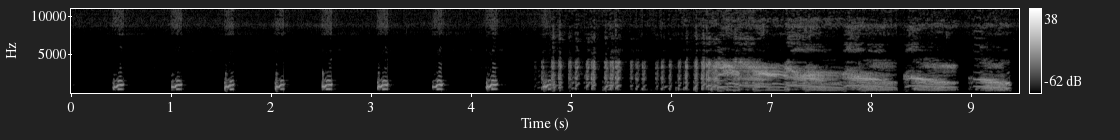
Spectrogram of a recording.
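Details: White-breasted waterhens, disturbed by a loud MP3 decoy call during trapping, give harsh croaking notes about twice a second for four seconds, then burst into dense, overlapping raucous chattering that continues to the end.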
